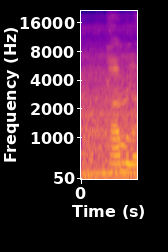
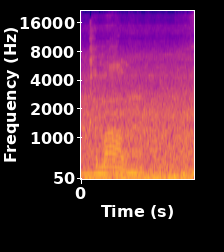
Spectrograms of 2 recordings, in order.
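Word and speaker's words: Kamala: ] wrestler, but you say it the opposite of how he's pronounced, which is Kamla Harris, not Camala.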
